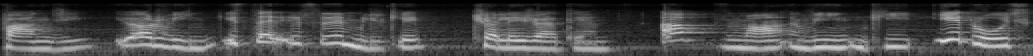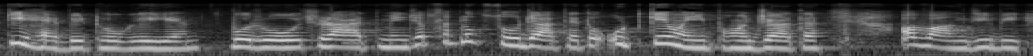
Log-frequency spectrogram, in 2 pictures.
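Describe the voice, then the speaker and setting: A woman casually retelling her own fanfiction, halting and often restarting. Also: high voice, animated. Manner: halting, with many fillers and restarts. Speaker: fanfiction narrator. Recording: dull lo-fi recording.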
